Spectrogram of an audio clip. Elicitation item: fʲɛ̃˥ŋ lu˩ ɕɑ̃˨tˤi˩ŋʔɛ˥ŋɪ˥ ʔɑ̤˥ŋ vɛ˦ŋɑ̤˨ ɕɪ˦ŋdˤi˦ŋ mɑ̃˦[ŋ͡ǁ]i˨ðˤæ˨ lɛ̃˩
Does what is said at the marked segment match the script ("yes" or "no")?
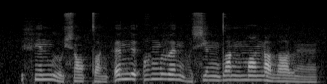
no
